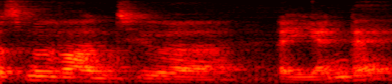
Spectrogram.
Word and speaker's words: Allende: move on to uh alien day is that the pronunciation yeah well alien day again president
